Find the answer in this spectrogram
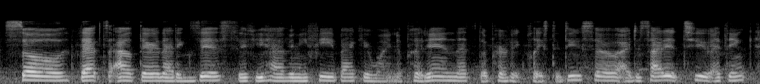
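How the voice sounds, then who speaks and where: A woman's voice: lowish voice, fairly even intonation, normal speed, vocal fry, few pauses, warm tone. Chatty woman with a slight lisp. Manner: rambling, chatty, self-correcting with laughs. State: slight lisp from a broken tooth. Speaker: podcast host. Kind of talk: casual chat. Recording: dull lo-fi audio with faint noise.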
